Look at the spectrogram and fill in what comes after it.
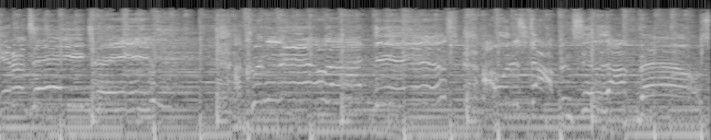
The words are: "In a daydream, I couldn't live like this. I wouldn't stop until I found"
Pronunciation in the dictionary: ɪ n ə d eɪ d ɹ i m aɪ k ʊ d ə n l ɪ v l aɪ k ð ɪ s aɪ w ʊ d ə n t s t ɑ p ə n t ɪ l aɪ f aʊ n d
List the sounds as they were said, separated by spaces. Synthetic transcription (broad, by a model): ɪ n ə d eɪ d ɹ i m aɪ k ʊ d n l ɪ v l aɪ k ð ɪ s aɪ w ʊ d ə s t ɑ p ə n s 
